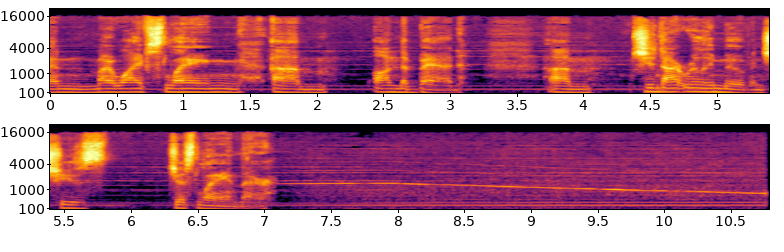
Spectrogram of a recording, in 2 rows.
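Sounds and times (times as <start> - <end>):
speech: 0.0 - 7.2
police siren wailing outside: 7.0 - 10.7.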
